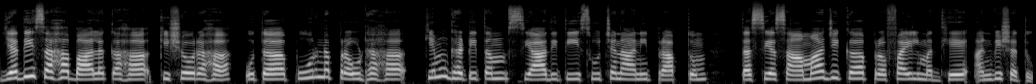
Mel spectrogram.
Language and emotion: Sanskrit, neutral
